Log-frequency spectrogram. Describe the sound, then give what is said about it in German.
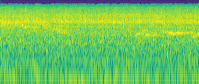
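Water gushing out strongly, a loud, dense rushing hiss that holds steady for the whole clip with no pauses and no talk. “Guck mal, wie das Wasser hier rauskommt, wisst ihr? Das ist nämlich so, das kommt nicht so lülülülülü raus, sondern das kommt richtig raus.”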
